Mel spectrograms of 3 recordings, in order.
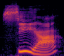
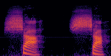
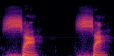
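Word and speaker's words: siya: the spelling it looks like it should be pronounced CA but it's actually pronounced Sha Sha there are some regions in the Philippines that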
